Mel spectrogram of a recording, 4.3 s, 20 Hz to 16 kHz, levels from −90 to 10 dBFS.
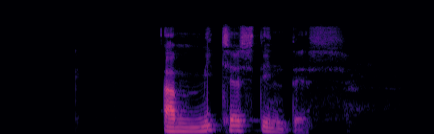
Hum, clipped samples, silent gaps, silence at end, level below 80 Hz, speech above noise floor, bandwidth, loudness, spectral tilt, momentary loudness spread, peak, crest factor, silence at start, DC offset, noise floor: none; under 0.1%; none; 0.95 s; -78 dBFS; 46 dB; 8 kHz; -42 LUFS; -5 dB/octave; 19 LU; -18 dBFS; 28 dB; 1.65 s; under 0.1%; -89 dBFS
